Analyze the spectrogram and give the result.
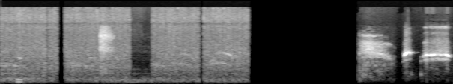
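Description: human body sound, person whistling a tune

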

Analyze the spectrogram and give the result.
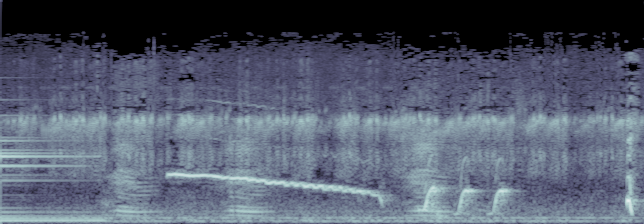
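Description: animal, frogs croaking at night

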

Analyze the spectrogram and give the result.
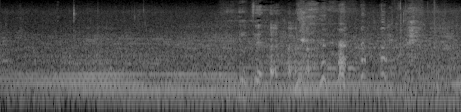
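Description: vehicle, police helicopter flying overhead

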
